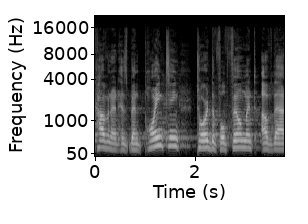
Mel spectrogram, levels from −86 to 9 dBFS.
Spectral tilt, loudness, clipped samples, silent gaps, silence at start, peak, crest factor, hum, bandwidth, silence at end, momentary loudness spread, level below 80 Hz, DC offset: -5 dB/octave; -24 LUFS; under 0.1%; none; 0 s; -6 dBFS; 18 dB; none; 17 kHz; 0 s; 7 LU; -76 dBFS; under 0.1%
